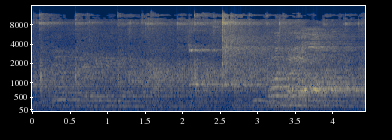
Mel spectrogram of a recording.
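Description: Table tennis ball being hit back and forth in a doubles rally: sharp ticks off paddles and table, about two a second. A person's voice rises over it near the end and is the loudest sound.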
